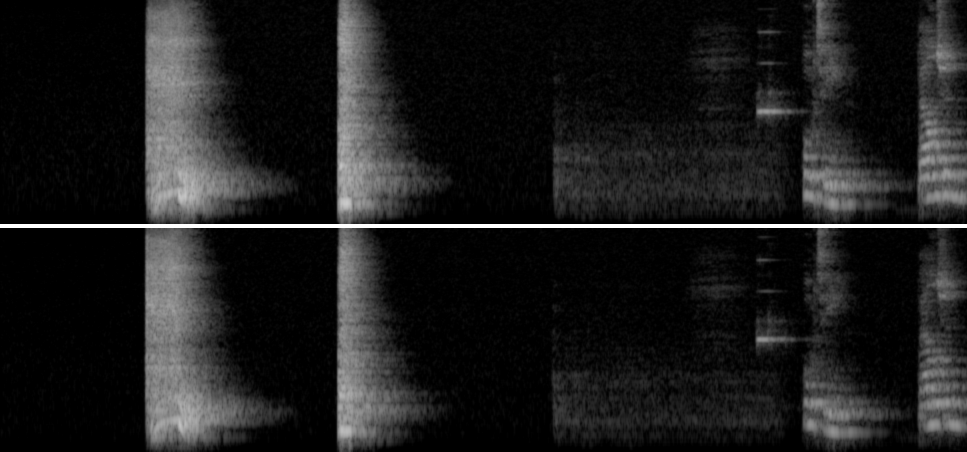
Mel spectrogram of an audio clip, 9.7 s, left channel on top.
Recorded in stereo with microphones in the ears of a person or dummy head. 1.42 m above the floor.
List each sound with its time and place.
1.4 s a drill: 85° right, 0.7 m
3.4 s a snare drum: 15° left (ahead or behind), 1.8 m
5.5 s a microwave: 75° right (ahead or behind), 1.6 m
8.0 s a woman speaking: 45° left (ahead or behind), 1.8 m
